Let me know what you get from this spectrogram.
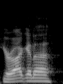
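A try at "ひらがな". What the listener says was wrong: Your pronunciation of that was terrible, but I'll give it to you. It's hiragana. You emphasized the wrong syllable. You said hiragana. Hiragana. That's how you said it. You sounded like it sounded like Stroganoff when you said it. Hiragana.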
